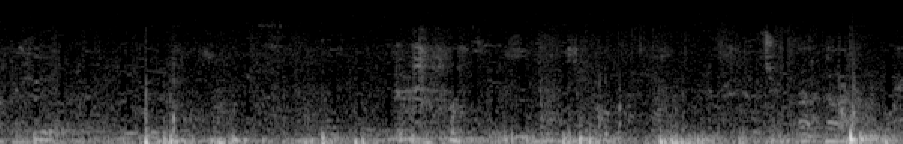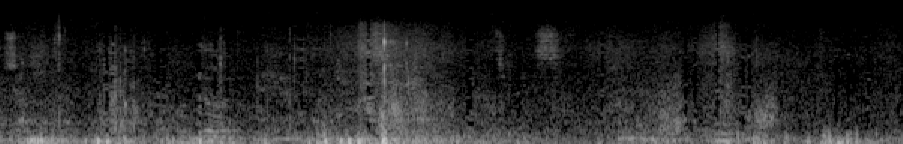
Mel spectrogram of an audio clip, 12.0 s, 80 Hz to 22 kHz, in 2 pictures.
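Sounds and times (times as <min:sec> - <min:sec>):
microphone handling bumps and rustles: 0:00.8 - 0:09.2, 0:10.0 - 0:12.0.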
